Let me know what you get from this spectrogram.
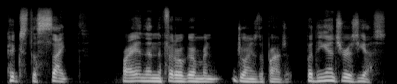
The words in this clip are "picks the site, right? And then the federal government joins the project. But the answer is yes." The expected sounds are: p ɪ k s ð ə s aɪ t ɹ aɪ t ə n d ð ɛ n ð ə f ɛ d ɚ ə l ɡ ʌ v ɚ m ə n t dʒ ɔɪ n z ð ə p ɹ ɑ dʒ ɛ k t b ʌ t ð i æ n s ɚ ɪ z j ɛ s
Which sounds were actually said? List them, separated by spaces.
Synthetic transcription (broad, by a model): p ɪ k s ð ə s aɪ t ɹ aɪ t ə n ð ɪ n ð ə f ɛ d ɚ l ɡ ʌ v ɚ m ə n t dʒ ɔɪ n z ð ə p ɹ ɑ dʒ ɛ k t b ʌ t ð i æ n s ɚ ɪ z j ɛ s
